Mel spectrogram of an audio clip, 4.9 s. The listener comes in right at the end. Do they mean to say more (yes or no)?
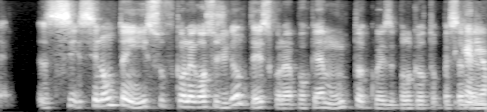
yes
